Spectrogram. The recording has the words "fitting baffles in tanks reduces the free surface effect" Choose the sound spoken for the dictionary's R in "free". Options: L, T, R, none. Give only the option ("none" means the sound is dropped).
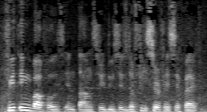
none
